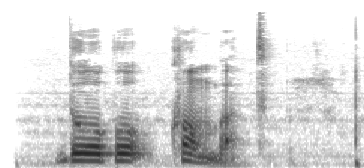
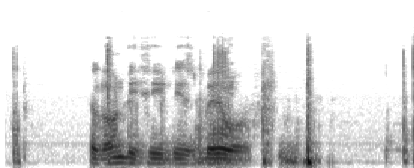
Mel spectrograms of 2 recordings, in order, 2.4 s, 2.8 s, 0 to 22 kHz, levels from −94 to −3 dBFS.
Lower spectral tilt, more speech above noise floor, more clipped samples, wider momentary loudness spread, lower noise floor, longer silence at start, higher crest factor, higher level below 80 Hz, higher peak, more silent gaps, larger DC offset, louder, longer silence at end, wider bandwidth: second, -6 dB/octave vs -8 dB/octave; about the same, 33 dB vs 34 dB; neither; first, 15 LU vs 10 LU; first, -59 dBFS vs -54 dBFS; first, 0.35 s vs 0.1 s; about the same, 16 dB vs 20 dB; second, -62 dBFS vs -56 dBFS; second, -10 dBFS vs -2 dBFS; neither; neither; second, -26 LUFS vs -22 LUFS; about the same, 0.05 s vs 0.05 s; first, 15 kHz vs 7.8 kHz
